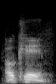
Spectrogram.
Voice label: "okay", expletives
